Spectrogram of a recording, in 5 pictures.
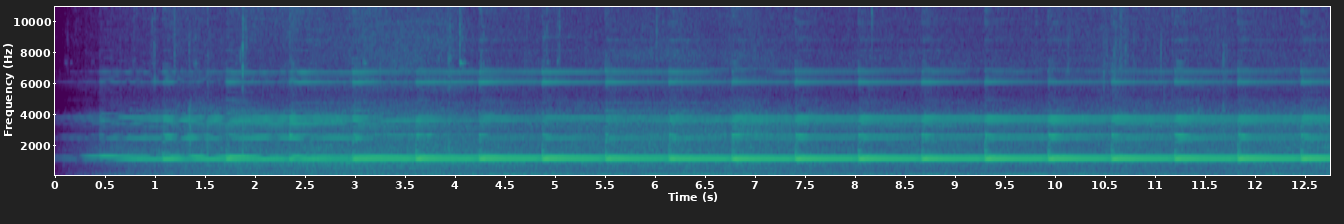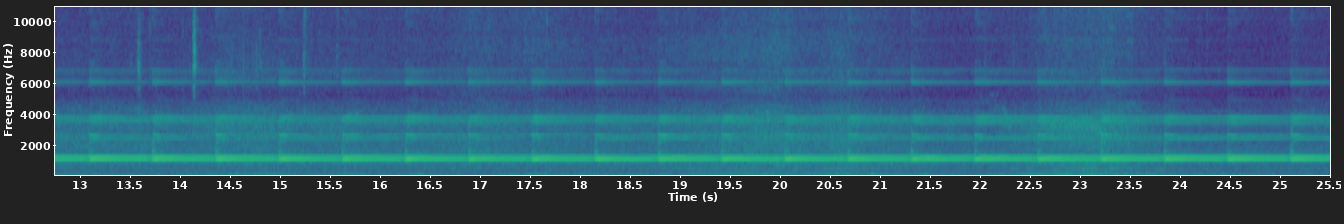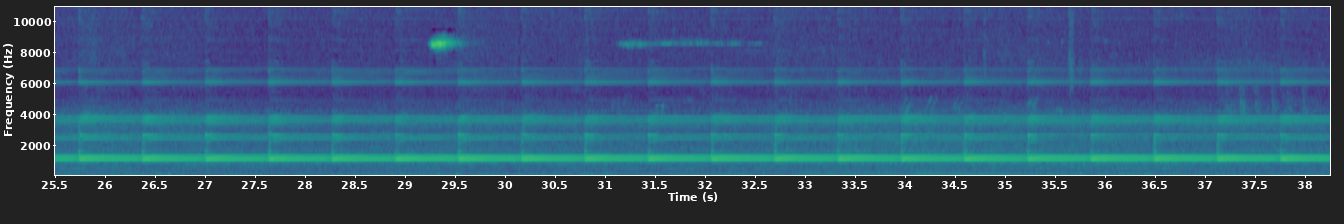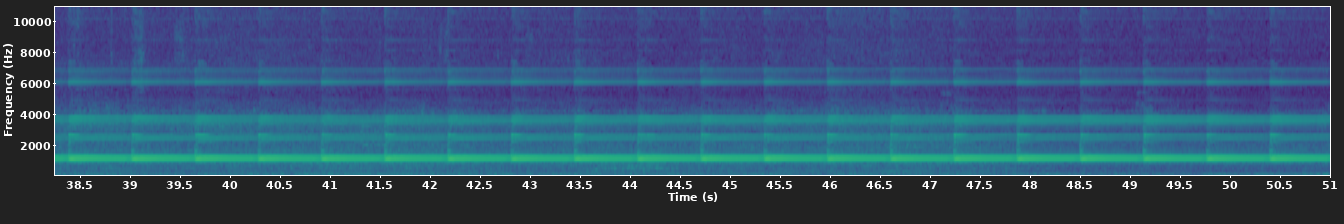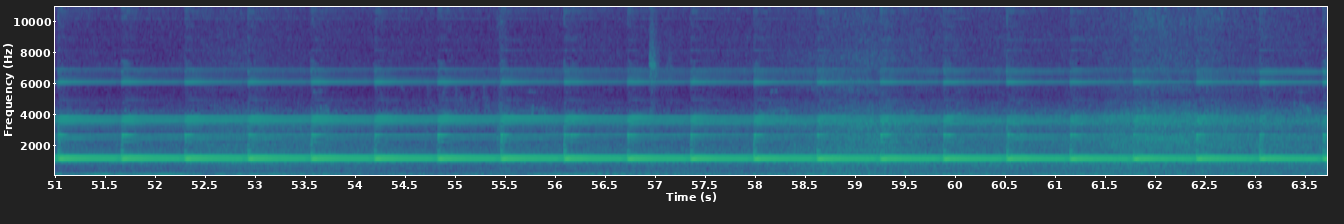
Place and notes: Train bar at Altea, Hiszpania - (28) BI Train passing
Binaural recording while barrier dropped, waiting for the train to pass.
Zoom H2n, Soundman OKM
